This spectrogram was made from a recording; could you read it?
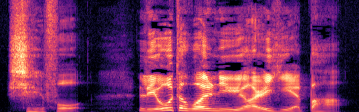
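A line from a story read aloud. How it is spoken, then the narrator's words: Crying. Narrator (Chinese): 太公哭道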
